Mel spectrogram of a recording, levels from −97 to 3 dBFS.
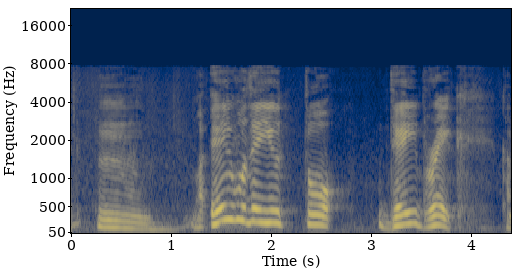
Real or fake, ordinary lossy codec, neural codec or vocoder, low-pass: fake; none; codec, 16 kHz, 4 kbps, FunCodec, trained on Chinese and English, 50 frames a second; none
